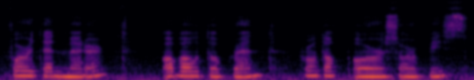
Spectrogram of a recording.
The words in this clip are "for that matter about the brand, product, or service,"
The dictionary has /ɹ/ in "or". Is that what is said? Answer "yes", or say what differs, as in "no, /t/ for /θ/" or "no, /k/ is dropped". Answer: yes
